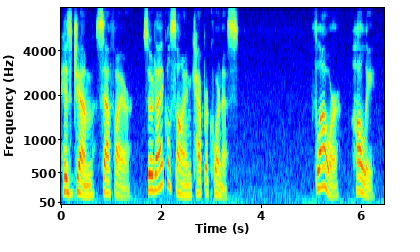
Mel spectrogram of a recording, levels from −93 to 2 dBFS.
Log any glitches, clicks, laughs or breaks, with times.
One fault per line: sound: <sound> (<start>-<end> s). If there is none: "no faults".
no faults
